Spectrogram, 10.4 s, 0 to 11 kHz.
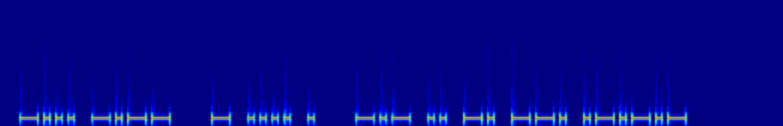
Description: Morse code, heard as a keyed tone, about 15 wpm, 700 Hz. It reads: BY THE KING.
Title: Sentences from Top 1000 Words - Review Part 4 - 15wpm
